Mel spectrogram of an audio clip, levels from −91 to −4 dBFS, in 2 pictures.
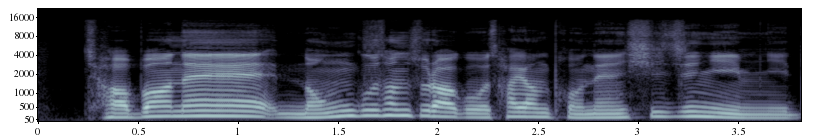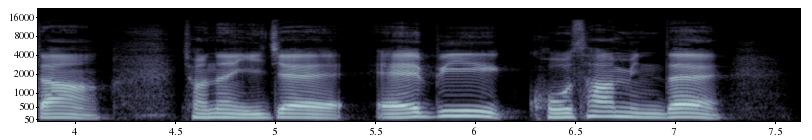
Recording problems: uneven, jittery; strongly; from 1.5 to 5.5 s

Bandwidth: 14.5 kHz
